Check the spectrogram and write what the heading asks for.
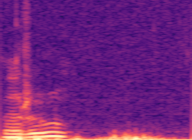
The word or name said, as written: roue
